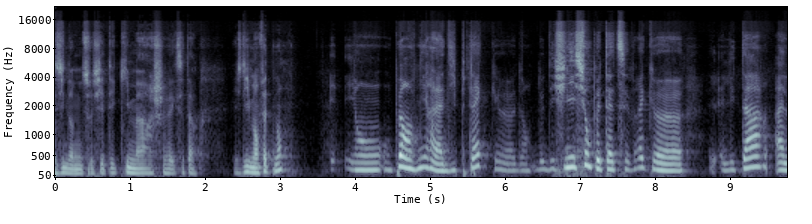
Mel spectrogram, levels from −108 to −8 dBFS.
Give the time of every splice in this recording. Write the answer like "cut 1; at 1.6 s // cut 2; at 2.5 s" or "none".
cut 1; at 3.6 s // cut 2; at 6.3 s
